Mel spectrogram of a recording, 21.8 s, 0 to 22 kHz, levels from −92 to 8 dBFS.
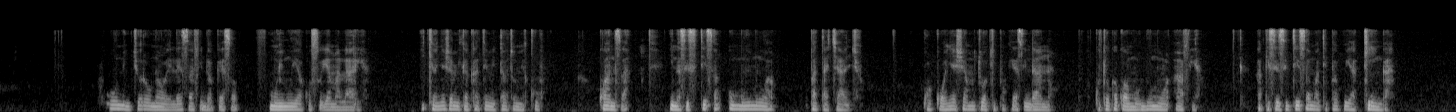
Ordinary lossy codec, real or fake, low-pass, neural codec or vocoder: Opus, 64 kbps; fake; 7.2 kHz; vocoder, 24 kHz, 100 mel bands, Vocos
